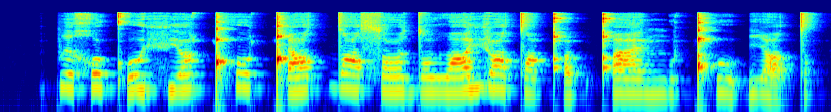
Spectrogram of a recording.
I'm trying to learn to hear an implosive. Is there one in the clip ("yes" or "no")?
no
